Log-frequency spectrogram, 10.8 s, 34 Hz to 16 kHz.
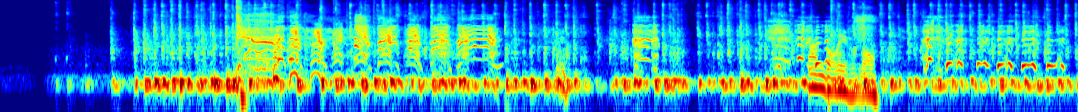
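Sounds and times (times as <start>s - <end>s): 
rapid typing on a computer keyboard: 0.5s - 2.4s, 3.5s - 10.7s
people chuckling and vocalizing: 2.4s - 6.8s, 7.6s - 10.7s
speech: 8.1s - 8.9s, 10.1s - 10.7s.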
